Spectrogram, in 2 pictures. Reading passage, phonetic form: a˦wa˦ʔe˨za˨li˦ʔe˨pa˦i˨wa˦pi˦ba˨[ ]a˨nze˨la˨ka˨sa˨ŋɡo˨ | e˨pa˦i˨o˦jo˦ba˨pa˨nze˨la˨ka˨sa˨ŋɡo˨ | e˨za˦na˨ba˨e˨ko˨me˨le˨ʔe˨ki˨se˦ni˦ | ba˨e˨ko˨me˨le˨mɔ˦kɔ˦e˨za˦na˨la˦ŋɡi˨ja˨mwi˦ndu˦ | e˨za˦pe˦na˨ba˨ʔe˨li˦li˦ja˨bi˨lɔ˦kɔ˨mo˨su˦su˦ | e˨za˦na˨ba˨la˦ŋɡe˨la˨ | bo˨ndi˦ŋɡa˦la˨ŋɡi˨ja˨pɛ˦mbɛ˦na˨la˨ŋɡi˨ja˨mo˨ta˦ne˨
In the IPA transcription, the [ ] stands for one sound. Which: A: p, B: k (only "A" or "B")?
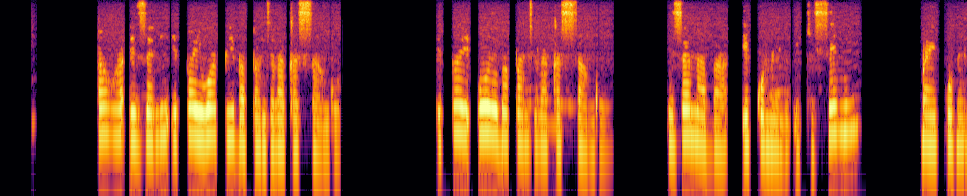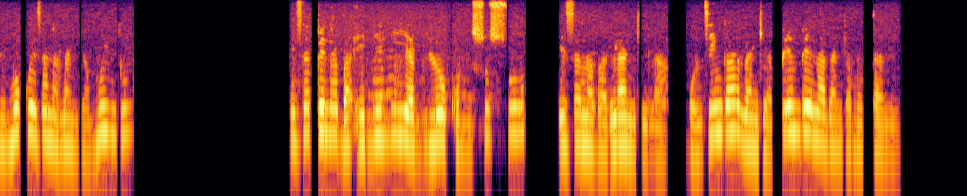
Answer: A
